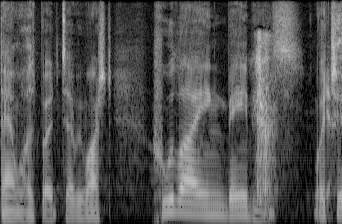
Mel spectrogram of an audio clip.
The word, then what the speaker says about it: Hulaing: Okay, because I was like Hulaing, and then they start saying it, and you're like, oh, Hulaing is pronounced Hulaing, which is the same pronunciation as flying.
